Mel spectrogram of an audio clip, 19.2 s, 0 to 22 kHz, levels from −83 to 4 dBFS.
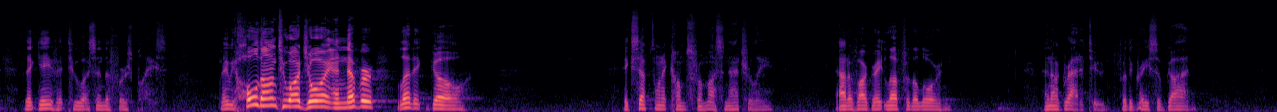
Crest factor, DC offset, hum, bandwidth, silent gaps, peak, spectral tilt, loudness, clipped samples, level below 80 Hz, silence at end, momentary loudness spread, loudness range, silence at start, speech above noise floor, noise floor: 22 dB; under 0.1%; none; 12 kHz; none; -4 dBFS; -7 dB/octave; -24 LUFS; under 0.1%; -66 dBFS; 1.35 s; 24 LU; 19 LU; 0.4 s; 42 dB; -67 dBFS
